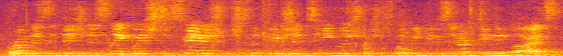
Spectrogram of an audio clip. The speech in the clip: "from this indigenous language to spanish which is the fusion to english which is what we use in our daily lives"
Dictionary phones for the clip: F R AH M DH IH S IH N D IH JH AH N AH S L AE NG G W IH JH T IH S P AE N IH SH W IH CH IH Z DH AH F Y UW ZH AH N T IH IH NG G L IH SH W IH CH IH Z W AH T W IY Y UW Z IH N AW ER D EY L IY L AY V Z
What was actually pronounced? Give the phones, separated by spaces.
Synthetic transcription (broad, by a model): F R AH M DH IH S IH N D IH JH AH N AH S L AE NG G W IH JH T IH S P AE N IH SH W IH CH IH Z DH AH F Y UW ZH AH N T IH IH NG G L IH SH W IH CH IH Z W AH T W IY Y UW Z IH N AW ER D EY L IY L AY V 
